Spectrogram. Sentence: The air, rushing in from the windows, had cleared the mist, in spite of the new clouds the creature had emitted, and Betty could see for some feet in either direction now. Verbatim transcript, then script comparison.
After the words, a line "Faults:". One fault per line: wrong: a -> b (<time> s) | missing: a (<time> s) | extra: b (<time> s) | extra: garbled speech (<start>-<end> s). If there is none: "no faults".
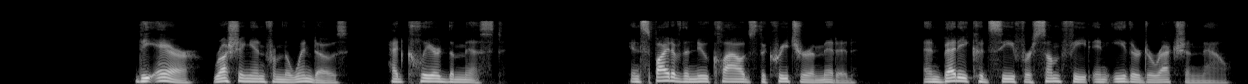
The air, rushing in from the windows, had cleared the mist, in spite of the new clouds the creature emitted, and Betty could see for some feet in either direction now.
Faults:
missing: had (8.1 s)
